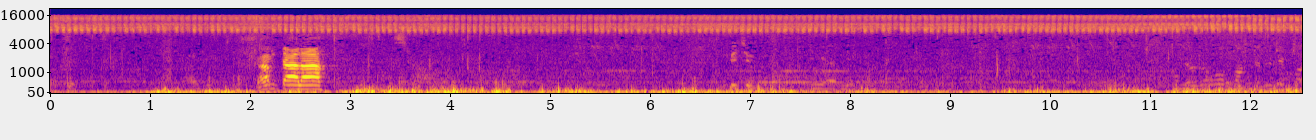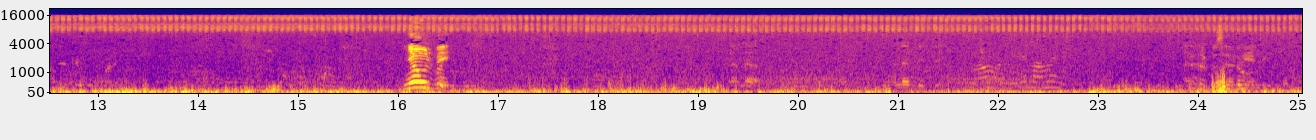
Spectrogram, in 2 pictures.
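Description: Wind blows and rumbles across the microphone outdoors.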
